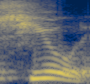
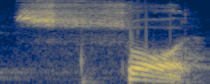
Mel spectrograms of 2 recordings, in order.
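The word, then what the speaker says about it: sure: করে না সিওর ঠিক আছে এটা বলে কিন্তু সিওর এটা সঠিক উচ্চারণ নয় এর সঠিক উচ্চারণ হচ্ছে সর সর ঠিক আছে তাহলে হি ইজ সর্ট কাম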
